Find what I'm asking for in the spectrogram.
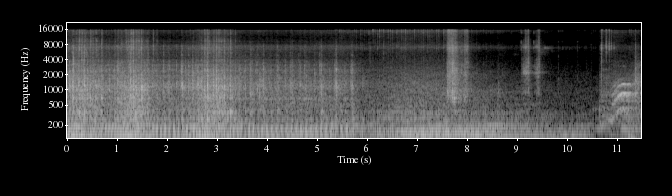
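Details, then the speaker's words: Honda Beat automatic scooter making a diesel-like klotok sound: dull, loose knock about three to four per second over the running engine, seeming to come from the drive side; CVT suspected, not confirmed. "di sini kita kedapatan motor Beat yaitu yang suaranya klotok klotok seperti mesin diesel ya"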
